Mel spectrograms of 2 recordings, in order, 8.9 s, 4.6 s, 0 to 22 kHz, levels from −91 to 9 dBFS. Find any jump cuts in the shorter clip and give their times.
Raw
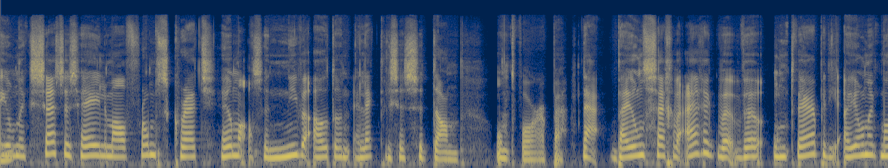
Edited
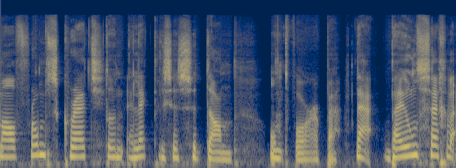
1.0 s

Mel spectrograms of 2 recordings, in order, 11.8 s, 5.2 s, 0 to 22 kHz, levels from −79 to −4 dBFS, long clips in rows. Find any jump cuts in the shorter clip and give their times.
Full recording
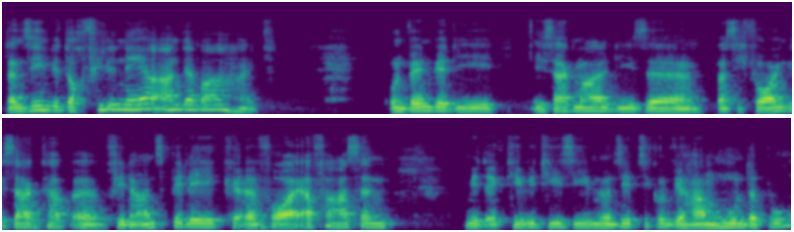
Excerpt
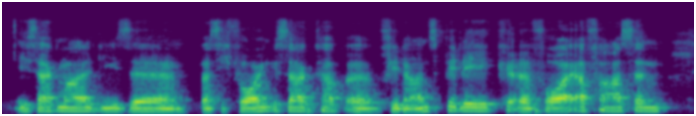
none

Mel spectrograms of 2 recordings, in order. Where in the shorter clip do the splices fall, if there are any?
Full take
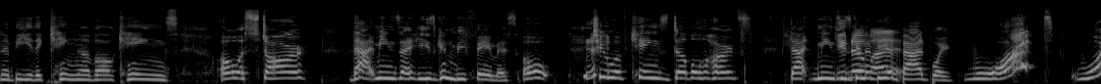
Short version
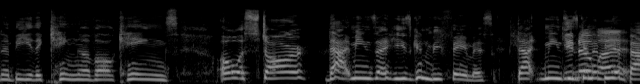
3.2 s, 5.0 s

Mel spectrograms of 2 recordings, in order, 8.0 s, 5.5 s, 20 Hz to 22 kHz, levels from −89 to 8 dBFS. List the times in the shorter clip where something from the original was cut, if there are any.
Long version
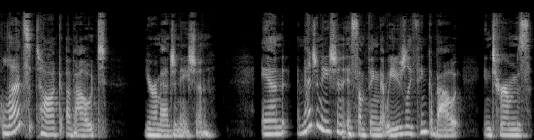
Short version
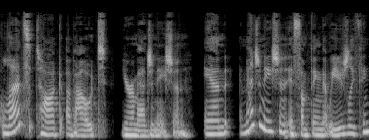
1.7 s, 3.0 s

